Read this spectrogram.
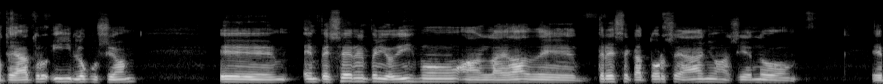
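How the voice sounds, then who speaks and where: A man's voice: medium pitch, a little mellow, dry recording. Man in his fifties, Paraguayan accent. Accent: Paraguayan Spanish. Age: 50s. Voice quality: trained, clear diction. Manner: measured, tags lines with a questioning aside. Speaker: guest, broadcaster and journalist. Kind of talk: interview storytelling.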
